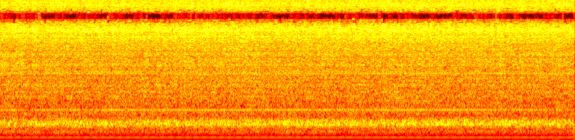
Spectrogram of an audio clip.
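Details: Rice mill whose swing-hammer blades were converted to a grinding-teeth set to cut noise and vibration, running under load: a smooth, even hum with a steady grinding rush, no surging or labouring; normal running.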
